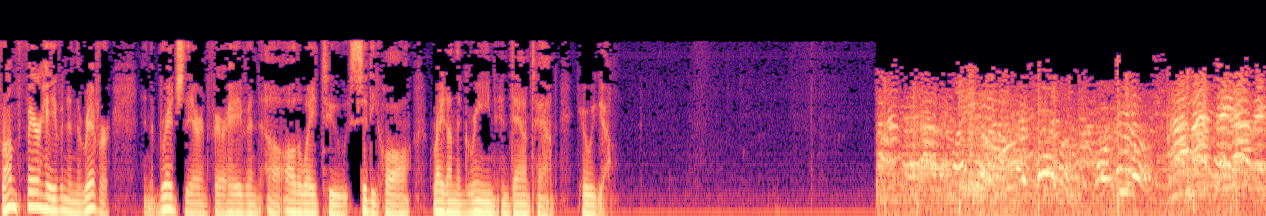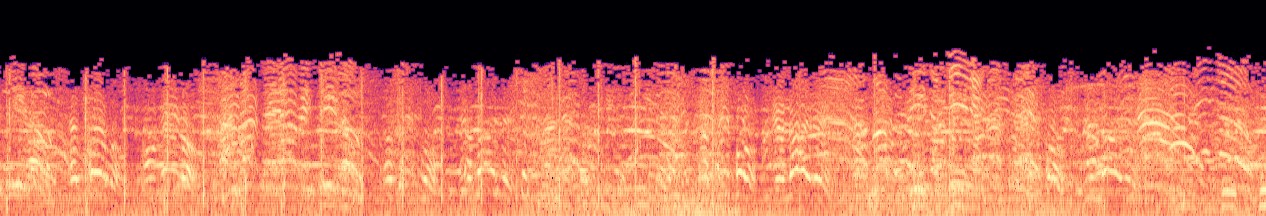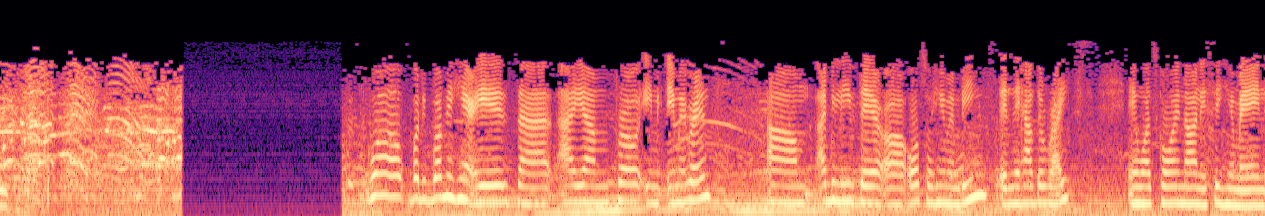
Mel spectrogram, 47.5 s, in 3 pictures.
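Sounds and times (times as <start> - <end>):
speech: 0.0 - 7.7, 11.0 - 11.2, 36.8 - 47.4
protest march crowd shouting and chanting: 10.9 - 34.0, 35.9 - 47.4.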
